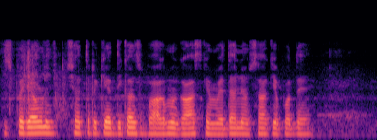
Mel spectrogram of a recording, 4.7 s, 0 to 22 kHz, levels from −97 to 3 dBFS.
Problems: constant background noise, background conversations at intervals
